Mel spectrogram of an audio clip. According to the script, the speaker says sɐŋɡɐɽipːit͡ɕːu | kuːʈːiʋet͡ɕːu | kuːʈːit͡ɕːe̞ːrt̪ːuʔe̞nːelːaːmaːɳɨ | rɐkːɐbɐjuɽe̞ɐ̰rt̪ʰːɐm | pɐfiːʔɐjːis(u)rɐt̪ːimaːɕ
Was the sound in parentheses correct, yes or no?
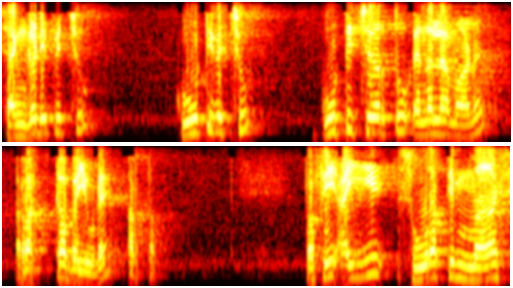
no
